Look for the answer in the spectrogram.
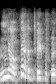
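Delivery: high, loud mock scolding tone.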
